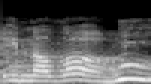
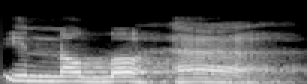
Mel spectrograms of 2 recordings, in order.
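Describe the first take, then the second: First: The word ends with a 'u' vowel. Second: The word ends with an 'a' vowel. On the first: The speaker calls it wrong. "Bapak salah" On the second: The speaker calls it right. "harus setelah inna kudu fathah"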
